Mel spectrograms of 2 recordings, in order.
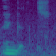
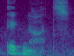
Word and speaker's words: ingots: A guy in my old Latro guild used to pronounce it Ignots. He was a really cool guy, so none of us corrected him. But I certainly wanted to go, dude, it's ingots, not Ignots.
